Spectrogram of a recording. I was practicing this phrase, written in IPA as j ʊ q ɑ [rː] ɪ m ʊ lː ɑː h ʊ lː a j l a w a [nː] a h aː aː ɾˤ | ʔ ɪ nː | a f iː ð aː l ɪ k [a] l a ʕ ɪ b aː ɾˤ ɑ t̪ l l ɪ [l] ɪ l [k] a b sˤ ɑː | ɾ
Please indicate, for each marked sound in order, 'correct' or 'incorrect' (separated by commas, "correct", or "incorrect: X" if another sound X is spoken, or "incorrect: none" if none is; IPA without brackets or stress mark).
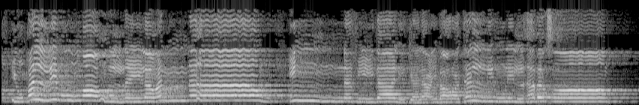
incorrect: lː, correct, correct, correct, incorrect: ʔ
